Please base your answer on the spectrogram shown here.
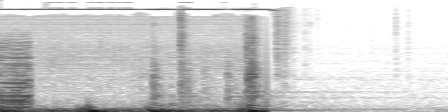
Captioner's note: heartbeats pounding; switch clicking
